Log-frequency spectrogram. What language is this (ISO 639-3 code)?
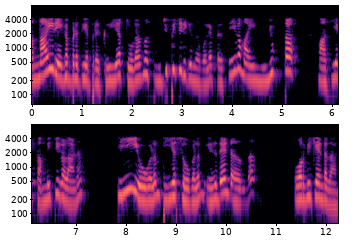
mal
